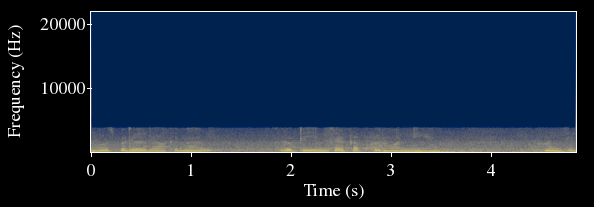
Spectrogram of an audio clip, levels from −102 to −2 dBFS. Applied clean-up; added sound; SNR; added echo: none; none; none; none.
